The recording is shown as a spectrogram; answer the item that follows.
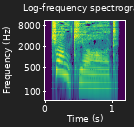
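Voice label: "junkyard", British English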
